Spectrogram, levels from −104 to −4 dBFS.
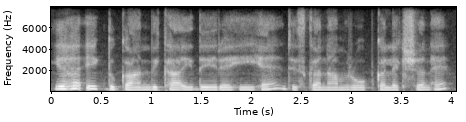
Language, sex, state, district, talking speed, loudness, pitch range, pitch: Hindi, female, Uttar Pradesh, Lalitpur, 175 wpm, -18 LUFS, 195-220 Hz, 205 Hz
